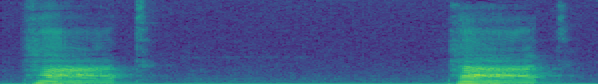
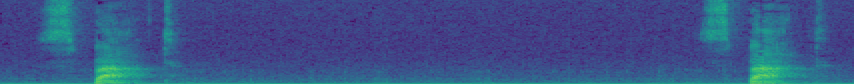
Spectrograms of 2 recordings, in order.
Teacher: Pat, both lips are together and there is a puff of air when we are speaking the word pat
